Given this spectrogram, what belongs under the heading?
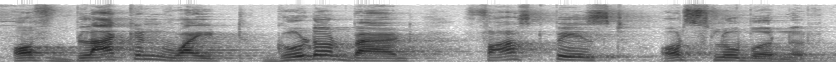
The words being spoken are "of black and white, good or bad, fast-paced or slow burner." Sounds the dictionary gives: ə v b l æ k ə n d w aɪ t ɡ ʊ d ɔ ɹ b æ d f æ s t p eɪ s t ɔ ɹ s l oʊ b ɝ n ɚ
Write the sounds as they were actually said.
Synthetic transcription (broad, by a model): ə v b l æ k ə n d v aɪ t ɡ ʊ d ɔ ɹ b æ d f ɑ s t p eɪ s t ɔ ɹ s l oʊ b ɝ n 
